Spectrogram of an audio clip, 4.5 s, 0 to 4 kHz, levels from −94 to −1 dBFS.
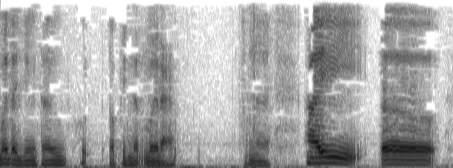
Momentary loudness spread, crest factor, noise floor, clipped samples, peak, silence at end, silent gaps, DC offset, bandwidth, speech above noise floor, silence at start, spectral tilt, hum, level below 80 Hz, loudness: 15 LU; 16 dB; -37 dBFS; under 0.1%; 0 dBFS; 0.05 s; none; under 0.1%; 4 kHz; 21 dB; 0 s; -11.5 dB/octave; none; -30 dBFS; -17 LUFS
